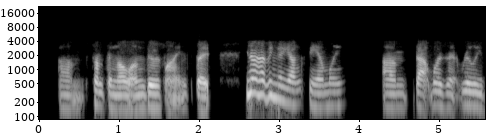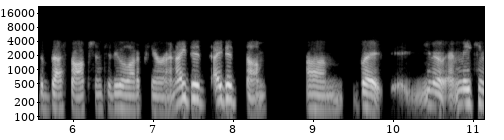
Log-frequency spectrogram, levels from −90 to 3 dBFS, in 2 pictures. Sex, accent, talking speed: female, American, 185 wpm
